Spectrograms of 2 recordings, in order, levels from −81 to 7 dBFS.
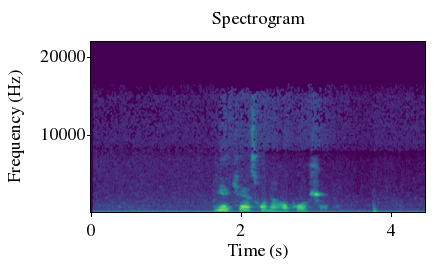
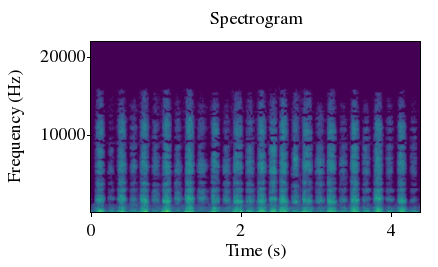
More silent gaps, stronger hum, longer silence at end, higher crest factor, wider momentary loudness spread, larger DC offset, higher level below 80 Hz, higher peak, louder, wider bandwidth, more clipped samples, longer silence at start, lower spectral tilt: neither; neither; first, 0.5 s vs 0 s; about the same, 20 dB vs 20 dB; first, 21 LU vs 6 LU; neither; second, -54 dBFS vs -30 dBFS; first, -2 dBFS vs -6 dBFS; first, -19 LUFS vs -28 LUFS; about the same, 16.5 kHz vs 16 kHz; neither; first, 1.65 s vs 0.05 s; first, -6 dB/octave vs -4.5 dB/octave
